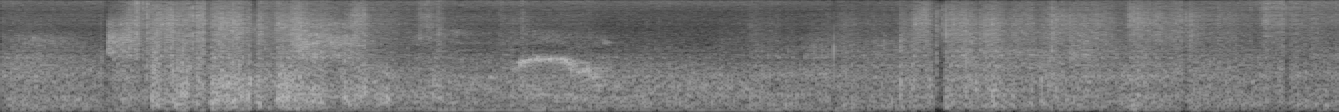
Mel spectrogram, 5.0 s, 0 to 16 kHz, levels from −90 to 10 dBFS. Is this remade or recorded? remade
